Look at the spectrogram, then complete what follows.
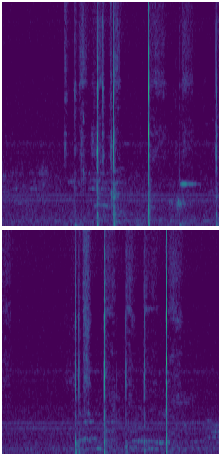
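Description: Computer mouse clicking: sharp, irregular clicks that begin a little over a second in, the loudest about three seconds in and near the end.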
